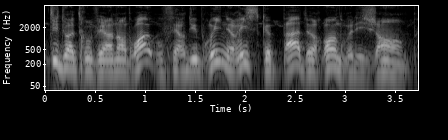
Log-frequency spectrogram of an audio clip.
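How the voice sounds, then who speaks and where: Cartoon casting: big grown male engine , voiced by a man, lively intonation over loud clicking noise. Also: mid-range voice, normal speed, close to an everyday voice. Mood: amused, advising. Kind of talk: children's cartoon dub acting. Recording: very noisy background with clicks.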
